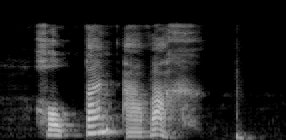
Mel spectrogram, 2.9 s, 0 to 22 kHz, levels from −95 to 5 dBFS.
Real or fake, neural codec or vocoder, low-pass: fake; codec, 24 kHz, 3.1 kbps, DualCodec; 10.8 kHz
